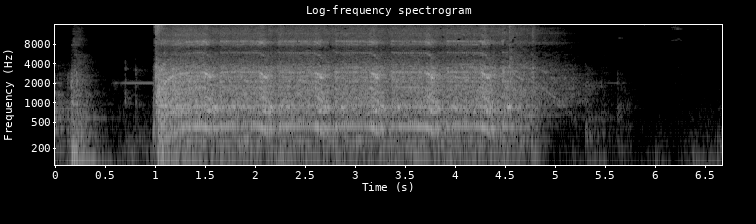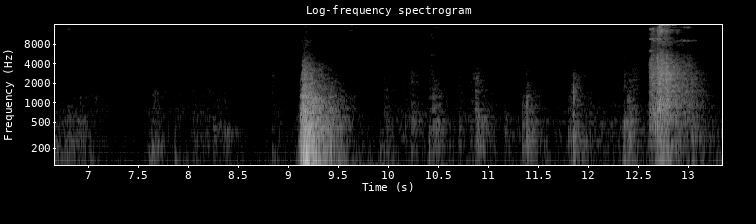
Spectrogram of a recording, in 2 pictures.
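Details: 2000 Acura 3.2 TL, J32A1 V6 at 623,264 miles, original valves, heads never off, completely cold engine, compression test cylinder 2 at wide open throttle: even, steady chug for about four seconds; reads about 195 psi, healthy cranking.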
